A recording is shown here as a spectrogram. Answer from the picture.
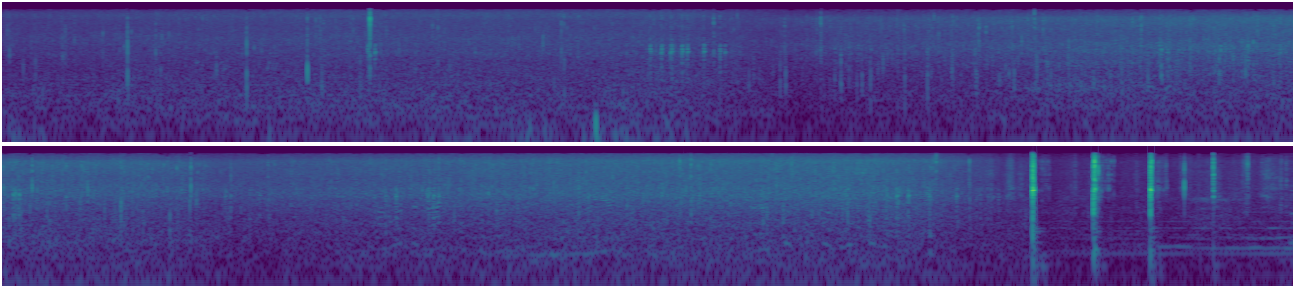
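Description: Light rain pattering steadily on the river and bank, then near the end about half a dozen sharp chops of a small axe biting into a thin sapling.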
